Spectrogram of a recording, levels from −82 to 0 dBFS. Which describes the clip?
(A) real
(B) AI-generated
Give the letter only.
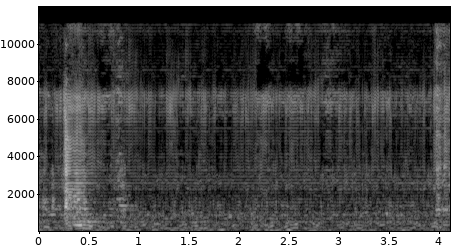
B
